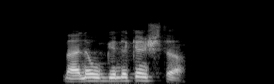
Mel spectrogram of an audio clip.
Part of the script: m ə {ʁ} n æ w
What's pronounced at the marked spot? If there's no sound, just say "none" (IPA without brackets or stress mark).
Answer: ʕ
